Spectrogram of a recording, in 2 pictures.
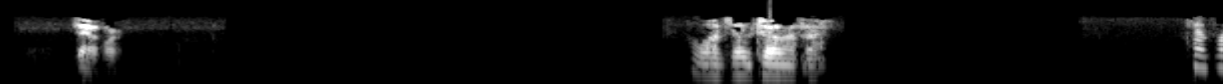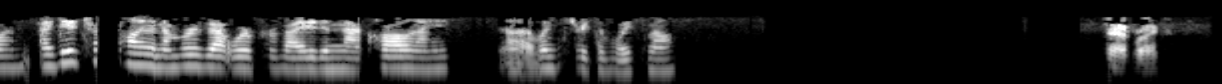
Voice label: Dispatch, scanner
